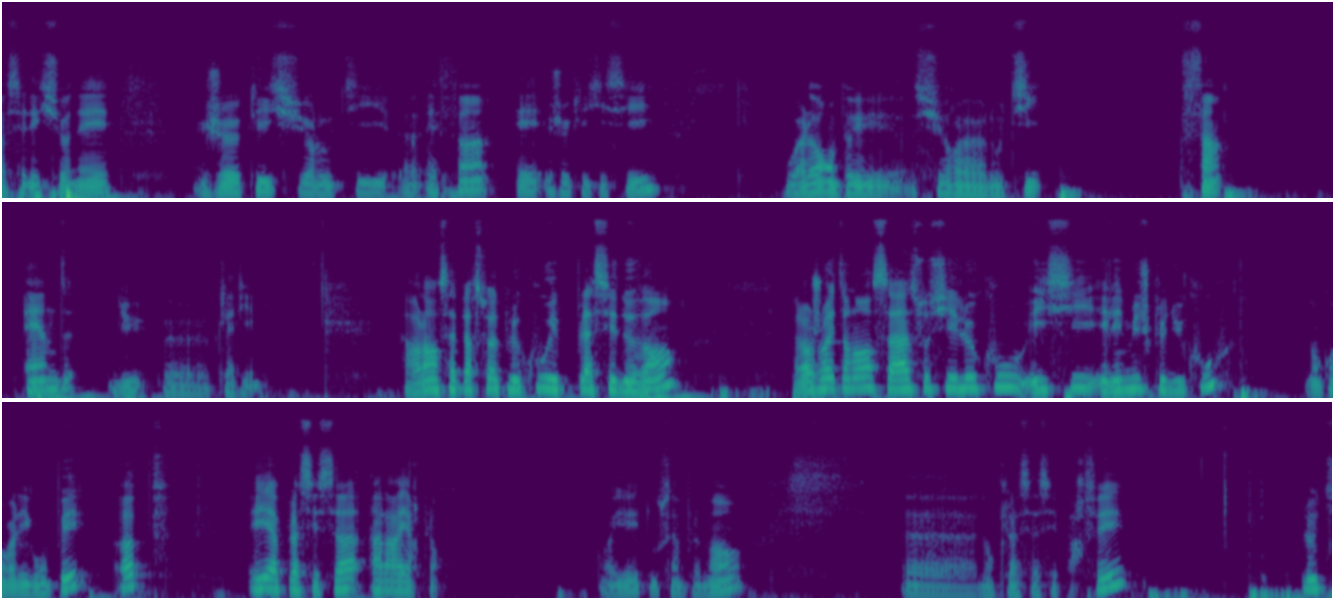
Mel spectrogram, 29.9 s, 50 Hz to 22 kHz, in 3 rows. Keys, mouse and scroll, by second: 0.2 F3, 0.4 F2, 0.4 click, 2.9 click, 8.1 End, 9.3 End, 11.0 click, 14.0 click, 16.0 click, 16.6 click, 18.4 shift+click, 20.7 click, 22.7 click, 23.7 middle click, 24.6-25.6 scroll up 1, 26.3-27.5 scroll up 1, 28.4-28.9 scroll up 1, 29.4 F2, 29.8 click.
